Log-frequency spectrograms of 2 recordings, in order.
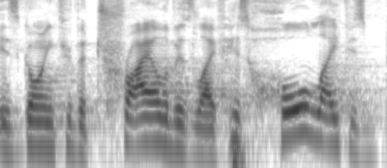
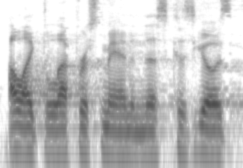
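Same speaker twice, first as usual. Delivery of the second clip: ordinary talk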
